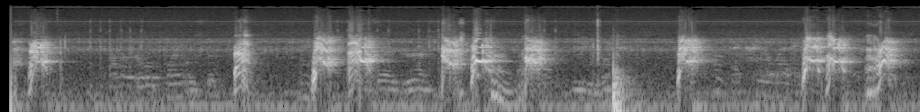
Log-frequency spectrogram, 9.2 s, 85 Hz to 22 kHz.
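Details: Yorkshire Terrier puppy, 21 weeks old, barking frantically, apparently scared of the camera: sharp, short barks in irregular bursts, roughly ten across nine seconds, some paired close together, over a steady low hum.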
